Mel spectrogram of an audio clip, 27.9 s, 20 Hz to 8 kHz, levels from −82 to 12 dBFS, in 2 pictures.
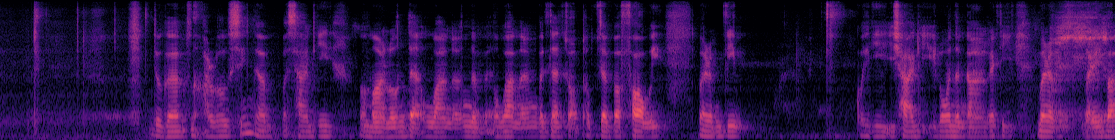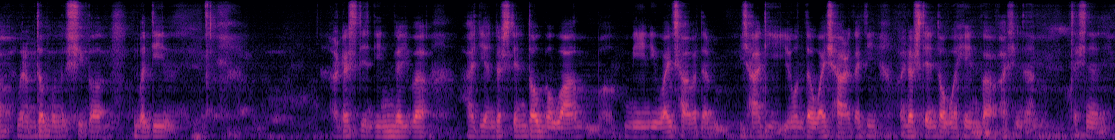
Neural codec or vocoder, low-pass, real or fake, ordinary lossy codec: codec, 16 kHz, 0.8 kbps, ZipCodec; none; fake; none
